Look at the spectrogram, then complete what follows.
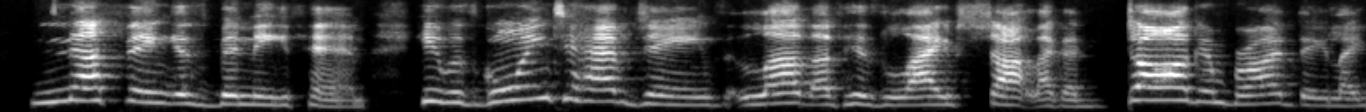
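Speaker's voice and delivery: usual speaking voice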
